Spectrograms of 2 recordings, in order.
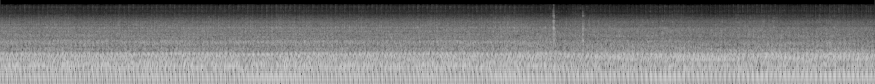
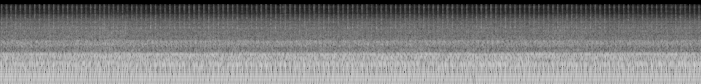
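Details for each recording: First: Briggs and Stratton mower engine, a non-runner unused for over two years, revived with little work: small single-cylinder engine holds a steady, even putter with no misses or surging; it runs cleanly. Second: Briggs & Stratton lawnmower that last ran over two years ago, revived with little work. It runs steadily but a bit rough and smoking, with a faint crackle as it burns off oil and water in the engine.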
